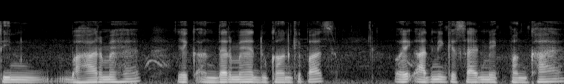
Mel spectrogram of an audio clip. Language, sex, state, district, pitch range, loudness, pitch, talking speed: Hindi, male, Jharkhand, Deoghar, 105-120 Hz, -19 LUFS, 110 Hz, 225 wpm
